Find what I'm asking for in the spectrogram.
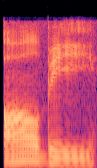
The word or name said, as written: Albee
